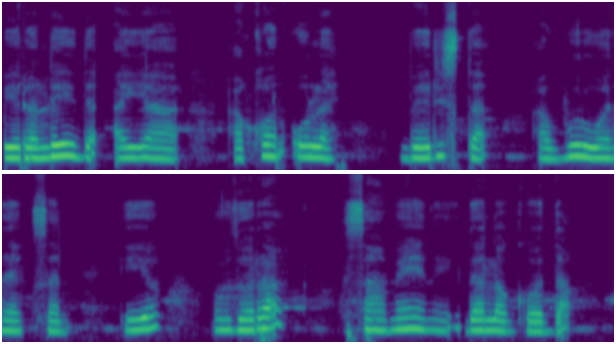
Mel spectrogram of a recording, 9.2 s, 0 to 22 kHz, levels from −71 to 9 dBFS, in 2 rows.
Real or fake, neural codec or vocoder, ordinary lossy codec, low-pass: fake; vocoder, 44.1 kHz, 128 mel bands, Pupu-Vocoder; none; none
